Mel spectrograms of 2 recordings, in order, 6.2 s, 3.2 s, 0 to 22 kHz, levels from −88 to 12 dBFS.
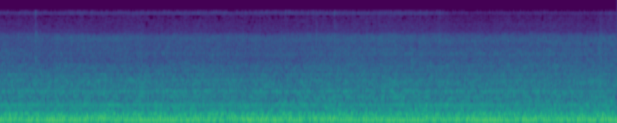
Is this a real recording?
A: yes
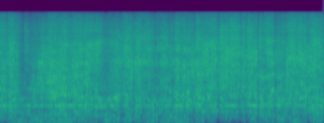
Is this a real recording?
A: no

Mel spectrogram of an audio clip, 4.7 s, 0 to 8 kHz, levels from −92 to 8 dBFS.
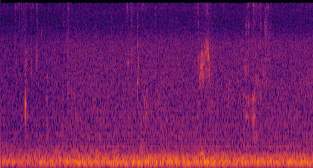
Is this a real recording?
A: yes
